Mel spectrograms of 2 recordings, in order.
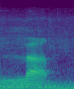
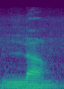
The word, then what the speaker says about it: লাম: দ আট নম্বর মাখরাজ জিহ্বার আগার কিনারা সামনের উপরের দাঁতের মাড়ির সঙ্গে লাগাইয়া দাঁতের মাটির সঙ্গে লাগাইয়া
